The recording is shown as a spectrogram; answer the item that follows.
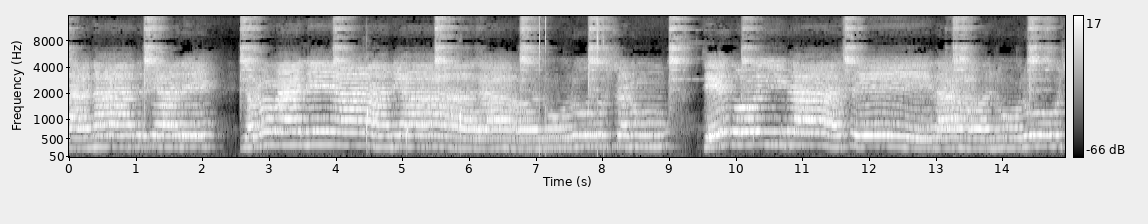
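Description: Women's voices singing a Gujarati devotional bhajan together on one melody line, with short pauses for breath about two seconds in and again about nine seconds in.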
